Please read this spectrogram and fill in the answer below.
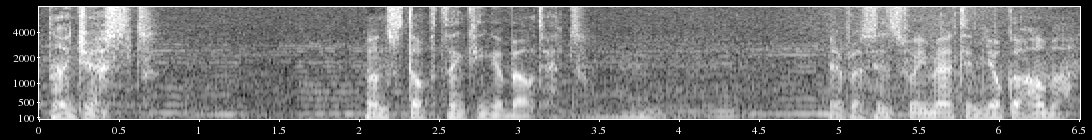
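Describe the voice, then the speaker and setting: An actor playing an earnest, reflective young idealist in a game cutscene, speaking in a confiding, unhurried way. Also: male voice, on the low side, close to an everyday voice. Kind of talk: dramatic video game cutscene acting. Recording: music behind the voice.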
